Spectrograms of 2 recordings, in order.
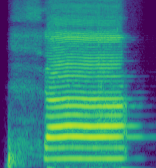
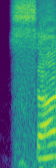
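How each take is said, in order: First: The consonant is a th with tongue tip out. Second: The consonant is a plain hissing s. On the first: The speaker calls it right. "जुबान की अगला हिस्सा ऊपर वाले दांतों से लगाकर बाहर थोड़ा सा निकाल कर पढ़ेंगे" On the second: The speaker calls it wrong. "सा नहीं पढ़ेंगे इसको"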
